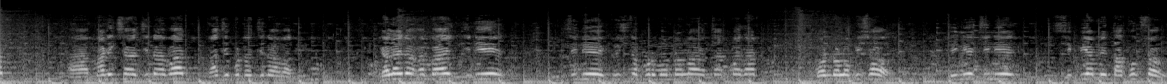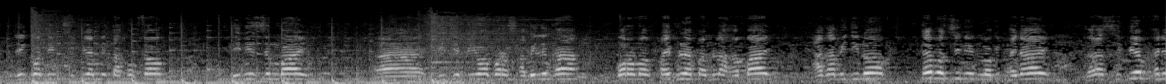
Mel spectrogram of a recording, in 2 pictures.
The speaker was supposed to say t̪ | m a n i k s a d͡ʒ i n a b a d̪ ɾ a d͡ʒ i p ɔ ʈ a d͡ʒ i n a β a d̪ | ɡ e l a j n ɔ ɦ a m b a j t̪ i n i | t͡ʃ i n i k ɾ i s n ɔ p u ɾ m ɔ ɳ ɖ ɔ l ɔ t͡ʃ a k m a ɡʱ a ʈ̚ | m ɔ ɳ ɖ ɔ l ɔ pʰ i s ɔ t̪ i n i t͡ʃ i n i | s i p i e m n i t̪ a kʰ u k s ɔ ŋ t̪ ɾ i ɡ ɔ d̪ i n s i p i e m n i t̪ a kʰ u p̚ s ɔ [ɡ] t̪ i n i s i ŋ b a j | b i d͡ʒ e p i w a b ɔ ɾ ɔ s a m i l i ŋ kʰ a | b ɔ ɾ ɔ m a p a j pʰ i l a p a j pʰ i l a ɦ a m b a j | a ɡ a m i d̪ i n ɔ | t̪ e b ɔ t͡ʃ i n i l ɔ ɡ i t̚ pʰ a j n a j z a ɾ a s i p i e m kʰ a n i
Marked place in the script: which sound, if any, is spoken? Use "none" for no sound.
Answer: ŋ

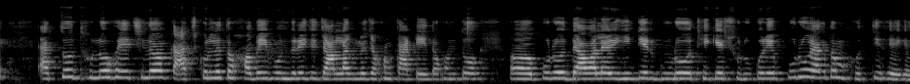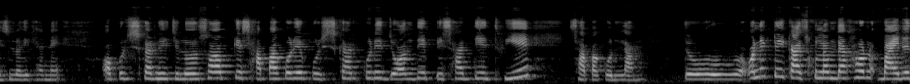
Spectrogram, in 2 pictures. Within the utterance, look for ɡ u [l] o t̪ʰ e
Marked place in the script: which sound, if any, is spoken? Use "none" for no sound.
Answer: ɽ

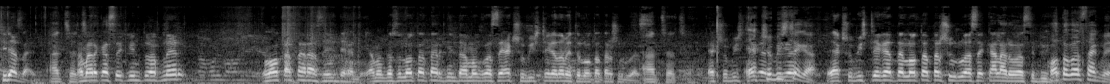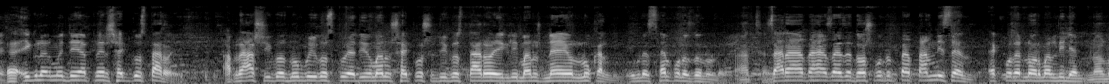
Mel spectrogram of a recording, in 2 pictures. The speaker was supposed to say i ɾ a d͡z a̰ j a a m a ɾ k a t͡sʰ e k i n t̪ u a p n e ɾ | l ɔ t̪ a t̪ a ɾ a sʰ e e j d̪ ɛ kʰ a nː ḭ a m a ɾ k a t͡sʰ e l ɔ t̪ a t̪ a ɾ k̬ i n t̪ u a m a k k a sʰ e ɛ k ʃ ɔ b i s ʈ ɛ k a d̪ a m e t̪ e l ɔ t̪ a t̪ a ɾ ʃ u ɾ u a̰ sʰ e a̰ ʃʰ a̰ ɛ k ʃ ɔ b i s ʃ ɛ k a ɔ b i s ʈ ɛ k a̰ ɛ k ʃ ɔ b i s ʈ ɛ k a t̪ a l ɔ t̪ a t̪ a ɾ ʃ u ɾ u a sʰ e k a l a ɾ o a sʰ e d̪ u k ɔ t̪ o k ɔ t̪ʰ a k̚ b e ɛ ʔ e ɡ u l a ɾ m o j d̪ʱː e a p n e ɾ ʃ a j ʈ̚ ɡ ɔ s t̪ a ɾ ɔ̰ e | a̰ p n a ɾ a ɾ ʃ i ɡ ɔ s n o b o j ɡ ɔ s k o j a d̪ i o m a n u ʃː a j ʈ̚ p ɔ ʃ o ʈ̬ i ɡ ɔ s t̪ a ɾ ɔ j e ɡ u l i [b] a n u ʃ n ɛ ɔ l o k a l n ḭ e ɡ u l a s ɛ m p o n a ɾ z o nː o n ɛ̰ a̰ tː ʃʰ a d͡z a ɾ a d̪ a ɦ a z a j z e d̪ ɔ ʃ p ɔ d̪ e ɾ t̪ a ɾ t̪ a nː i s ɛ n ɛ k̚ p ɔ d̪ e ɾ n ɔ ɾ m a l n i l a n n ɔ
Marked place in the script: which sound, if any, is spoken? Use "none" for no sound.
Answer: m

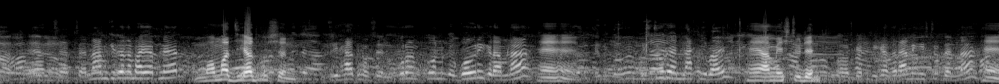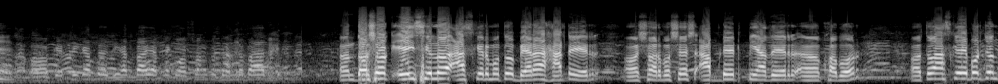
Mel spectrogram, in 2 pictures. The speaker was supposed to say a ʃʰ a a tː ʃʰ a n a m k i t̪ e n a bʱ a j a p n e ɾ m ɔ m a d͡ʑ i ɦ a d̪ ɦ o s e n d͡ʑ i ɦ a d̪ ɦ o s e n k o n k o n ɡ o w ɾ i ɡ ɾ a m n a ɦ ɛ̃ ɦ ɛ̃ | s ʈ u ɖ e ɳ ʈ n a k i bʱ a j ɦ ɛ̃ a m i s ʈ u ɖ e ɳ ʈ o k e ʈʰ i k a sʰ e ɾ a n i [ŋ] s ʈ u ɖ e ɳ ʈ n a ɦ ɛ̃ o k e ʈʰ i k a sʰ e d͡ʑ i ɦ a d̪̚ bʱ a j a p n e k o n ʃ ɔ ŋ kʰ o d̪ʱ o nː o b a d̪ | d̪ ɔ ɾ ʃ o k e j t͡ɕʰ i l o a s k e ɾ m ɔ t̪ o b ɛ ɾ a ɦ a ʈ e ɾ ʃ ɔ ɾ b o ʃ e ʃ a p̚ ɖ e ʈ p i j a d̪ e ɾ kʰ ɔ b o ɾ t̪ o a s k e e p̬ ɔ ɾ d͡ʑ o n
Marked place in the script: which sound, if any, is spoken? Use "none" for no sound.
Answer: ŋ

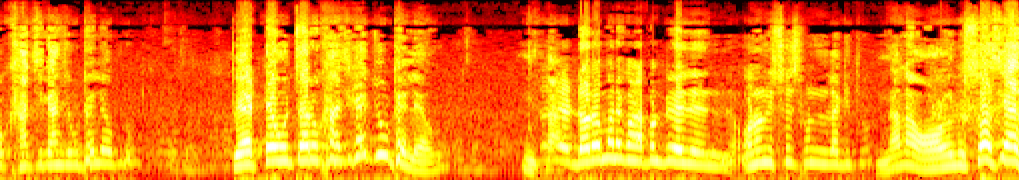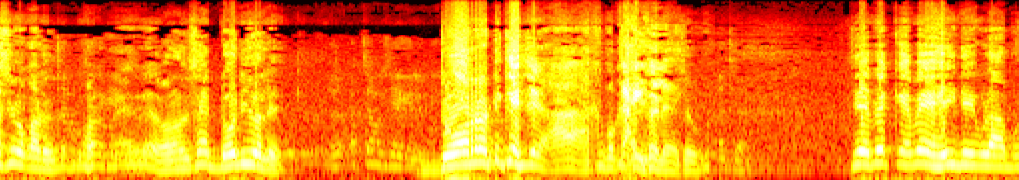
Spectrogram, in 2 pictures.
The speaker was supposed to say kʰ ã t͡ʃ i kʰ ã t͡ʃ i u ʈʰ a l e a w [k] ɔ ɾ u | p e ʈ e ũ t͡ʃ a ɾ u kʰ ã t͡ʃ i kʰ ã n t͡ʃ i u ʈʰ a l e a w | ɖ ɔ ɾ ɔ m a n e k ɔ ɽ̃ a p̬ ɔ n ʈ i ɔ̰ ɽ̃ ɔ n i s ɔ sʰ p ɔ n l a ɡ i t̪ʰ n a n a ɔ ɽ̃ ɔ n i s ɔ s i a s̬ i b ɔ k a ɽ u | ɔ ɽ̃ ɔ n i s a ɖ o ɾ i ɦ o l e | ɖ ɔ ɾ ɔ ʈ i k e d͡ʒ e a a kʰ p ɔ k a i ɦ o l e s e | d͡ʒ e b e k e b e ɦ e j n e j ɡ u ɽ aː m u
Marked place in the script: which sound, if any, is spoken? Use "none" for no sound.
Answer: p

